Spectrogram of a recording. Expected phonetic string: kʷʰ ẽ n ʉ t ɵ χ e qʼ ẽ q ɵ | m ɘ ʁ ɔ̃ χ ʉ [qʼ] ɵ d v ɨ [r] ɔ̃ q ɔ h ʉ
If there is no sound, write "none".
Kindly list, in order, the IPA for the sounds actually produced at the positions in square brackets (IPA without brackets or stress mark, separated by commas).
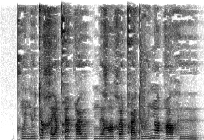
qʼ, n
